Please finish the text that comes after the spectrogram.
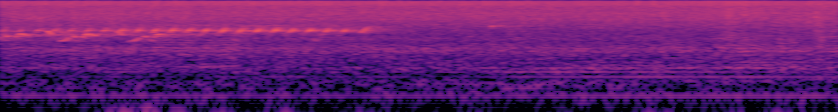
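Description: Honey bees buzz around an open backyard hive during an inspection, a dense steady drone with occasional nearer individual whines passing close, and no talking.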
